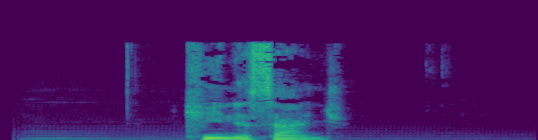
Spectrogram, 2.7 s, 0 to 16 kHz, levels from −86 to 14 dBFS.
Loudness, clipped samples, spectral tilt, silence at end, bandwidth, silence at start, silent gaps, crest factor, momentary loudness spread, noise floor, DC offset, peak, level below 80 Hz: -15 LUFS; under 0.1%; -4 dB/octave; 1 s; 11.5 kHz; 0.95 s; none; 18 dB; 16 LU; -64 dBFS; under 0.1%; 0 dBFS; -54 dBFS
